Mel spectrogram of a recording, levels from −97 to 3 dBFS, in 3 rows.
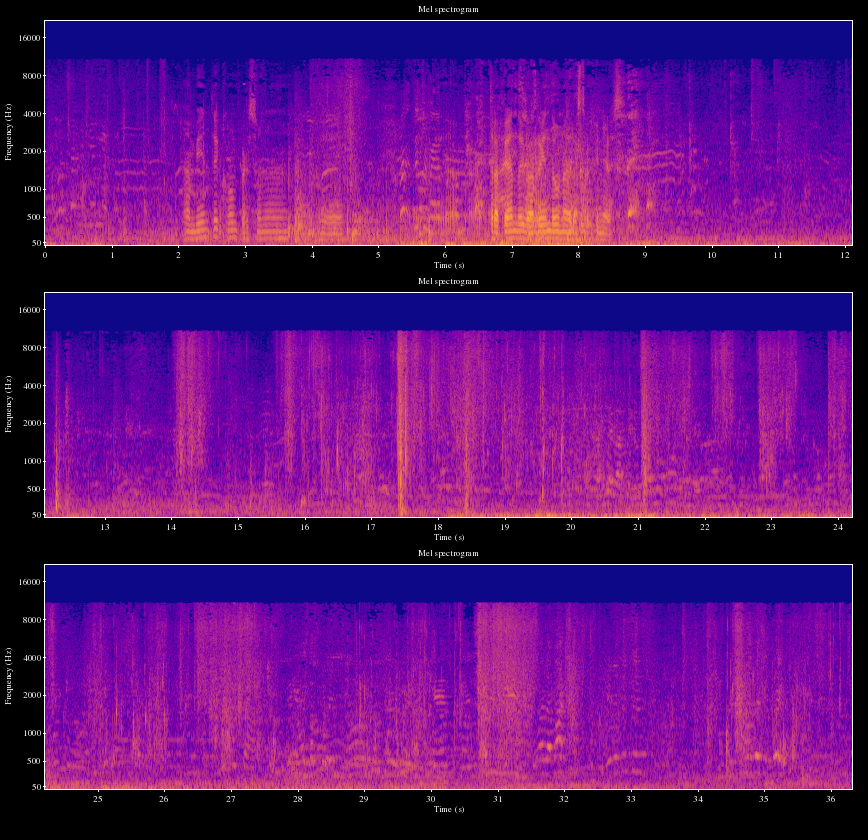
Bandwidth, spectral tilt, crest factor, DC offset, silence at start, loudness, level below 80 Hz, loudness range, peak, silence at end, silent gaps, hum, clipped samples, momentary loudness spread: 11.5 kHz; -5 dB/octave; 24 dB; under 0.1%; 0 s; -33 LUFS; -42 dBFS; 17 LU; -8 dBFS; 0 s; none; none; under 0.1%; 18 LU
